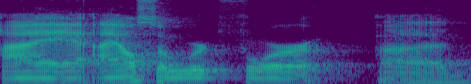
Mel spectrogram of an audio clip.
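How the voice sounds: Speaking with a Wisconsin accent, a man has a low pitch. His tone is fairly bright. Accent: Wisconsin, American Midwest.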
